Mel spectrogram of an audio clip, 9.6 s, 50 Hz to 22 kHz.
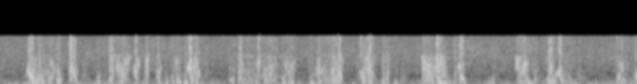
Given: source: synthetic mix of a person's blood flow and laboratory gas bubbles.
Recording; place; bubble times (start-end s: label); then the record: Doppler ultrasound of blood flow; subclavian vein
0.37-0.98 s: bubbles
1.02-1.19 s: bubbles
1.43-1.53 s: bubbles
1.62-2.11 s: bubbles
2.17-2.25 s: bubbles
2.33-2.44 s: bubbles
2.56-3.04 s: bubbles
3.43-4.17 s: bubbles
4.21-4.45 s: bubbles
4.63-5.16 s: bubbles
5.37-5.86 s: bubbles
5.92-5.97 s: bubbles
6.31-7.00 s: bubbles
7.71-8.08 s: bubbles
8.18-8.59 s: bubbles
9.23-9.43 s: bubbles
9.48-9.56 s: bubbles
From the record:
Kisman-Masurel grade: 343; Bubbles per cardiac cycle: rolling drumbeat, 9 or more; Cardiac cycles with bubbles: 100%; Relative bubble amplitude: loud (0.450 to 0.775); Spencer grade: 3 (all of the cardiac periods contain showers or single bubble signals, but not dominating or overriding the cardiac motion signals); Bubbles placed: anywhere in the cardiac cycle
